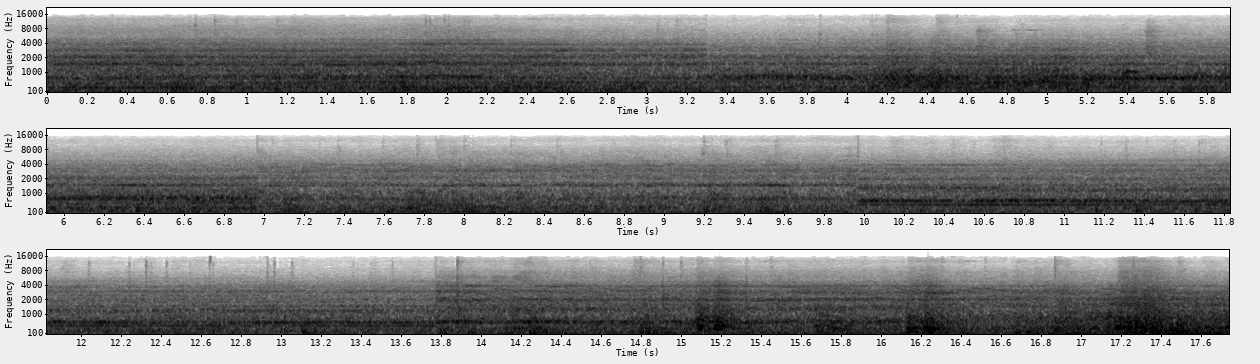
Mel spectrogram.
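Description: Electric local train running on the rails, with a steady whine whose tones shift about ten seconds in. A few sharp clacks from the wheels near the end are the loudest part.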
